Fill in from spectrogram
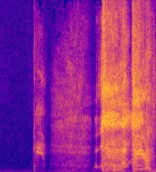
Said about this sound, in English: Ew, I just coughed up some disgusting stuff. Gross. I'm recovering from a cold.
